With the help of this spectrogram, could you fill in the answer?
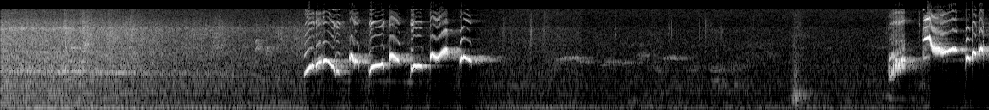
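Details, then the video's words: Male orange-headed thrush in the morning, giving bursts of loud, rich whistled phrases with quick slurred notes, a pause of several seconds, then another burst near the end over a low steady hum. "SUARA ANIS MERAH PAGI HARI"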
